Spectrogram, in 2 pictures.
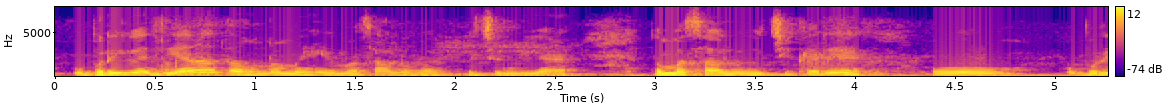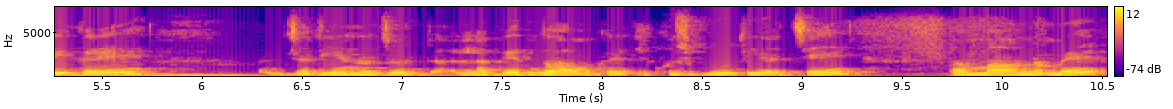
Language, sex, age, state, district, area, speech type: Sindhi, female, 45-60, Delhi, South Delhi, urban, spontaneous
